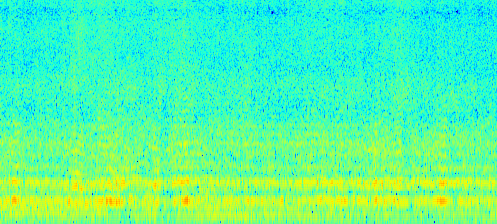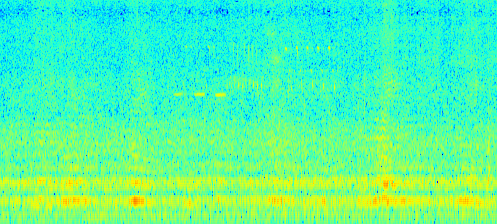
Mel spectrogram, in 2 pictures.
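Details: A continuous swarm-like buzz of bees, holding two steady humming bands with small swells in loudness every few seconds; faint high, thin tones flicker briefly near the end.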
